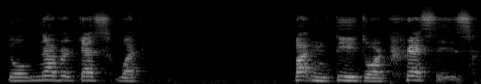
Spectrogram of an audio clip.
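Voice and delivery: ordinary delivery, nothing marked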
